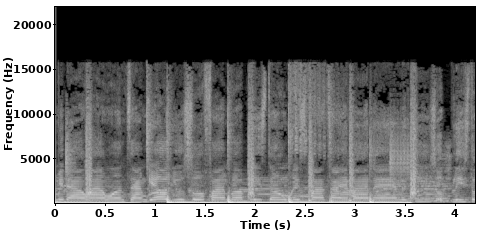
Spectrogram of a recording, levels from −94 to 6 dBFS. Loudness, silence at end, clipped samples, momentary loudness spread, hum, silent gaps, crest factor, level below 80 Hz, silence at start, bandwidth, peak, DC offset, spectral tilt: -11 LUFS; 0 s; under 0.1%; 7 LU; none; none; 8 dB; -8 dBFS; 0 s; 16 kHz; 0 dBFS; under 0.1%; -5 dB/octave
